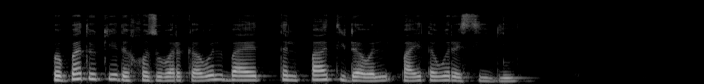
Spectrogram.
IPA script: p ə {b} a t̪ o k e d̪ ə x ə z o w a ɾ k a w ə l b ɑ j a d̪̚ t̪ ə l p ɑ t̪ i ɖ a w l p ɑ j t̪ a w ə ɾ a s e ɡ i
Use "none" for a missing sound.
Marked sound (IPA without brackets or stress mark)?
b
